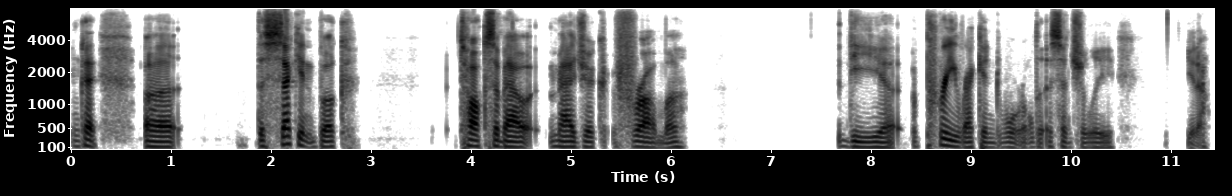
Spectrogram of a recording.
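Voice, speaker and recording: Bright-voiced male game master, rambling. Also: lowish voice, level tone, takes it slowly, vocal fry, pauses often, no room sound. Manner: rambling, filler-heavy explanations. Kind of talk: narrating a tabletop game.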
